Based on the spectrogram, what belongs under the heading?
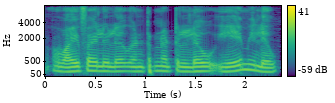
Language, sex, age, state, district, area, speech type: Telugu, male, 18-30, Andhra Pradesh, Nellore, urban, spontaneous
